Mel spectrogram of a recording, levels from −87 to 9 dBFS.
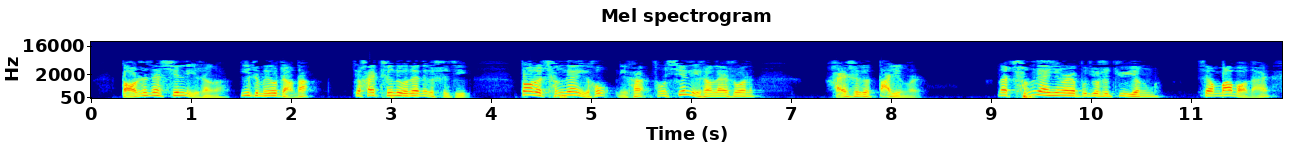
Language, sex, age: Chinese, male, 50-69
